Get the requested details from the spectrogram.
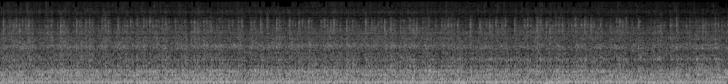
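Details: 2006 Nissan Xterra, 156k miles, hot engine at 750 rpm idle: dull, irregular knock low in the block, two or three a second; quiet at 900 rpm and when cold, no chain noise, oil light on after 30 minutes; cause unknown.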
